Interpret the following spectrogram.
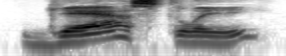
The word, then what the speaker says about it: ghastly: So in these words, the G does get sounded, but not the H. So we have ghost. We don't hear the H. Ghastly, ghetto, and Ghana.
